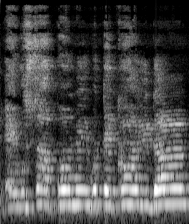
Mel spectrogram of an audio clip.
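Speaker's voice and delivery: high, loud yelling across cells; yelling inmate. Retold or imitated. Inmate yelling at new arrival, loud and high. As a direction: call out like a con from a cell.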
